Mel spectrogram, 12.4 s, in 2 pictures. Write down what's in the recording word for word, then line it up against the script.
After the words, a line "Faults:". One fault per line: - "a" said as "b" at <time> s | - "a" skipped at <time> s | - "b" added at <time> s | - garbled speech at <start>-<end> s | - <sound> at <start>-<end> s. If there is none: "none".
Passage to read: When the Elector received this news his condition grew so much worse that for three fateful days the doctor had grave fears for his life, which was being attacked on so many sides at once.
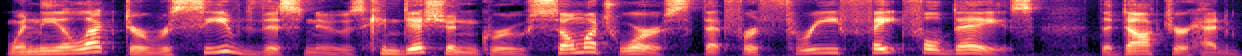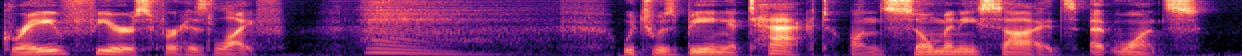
When the Elector received this news condition grew so much worse that for three fateful days the doctor had grave fears for his life, which was being attacked on so many sides at once.
Faults:
- "his" skipped at 1.8 s
- sigh at 8.0-9.0 s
